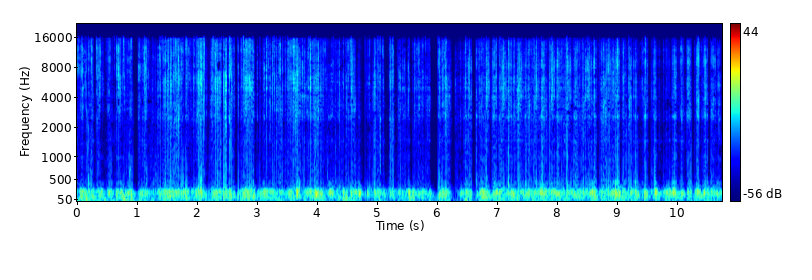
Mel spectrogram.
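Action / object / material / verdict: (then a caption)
scrape / rhinestone-covered microphone grille / rhinestones / none. Long yellow nails scratch quickly across the top and sides of a black condenser microphone's rhinestone-studded grille. The result is a dense, continuous scratching texture with a heavy low rumble near 200 Hz, crackly bright grit above it, and brief dropouts as the nails lift.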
